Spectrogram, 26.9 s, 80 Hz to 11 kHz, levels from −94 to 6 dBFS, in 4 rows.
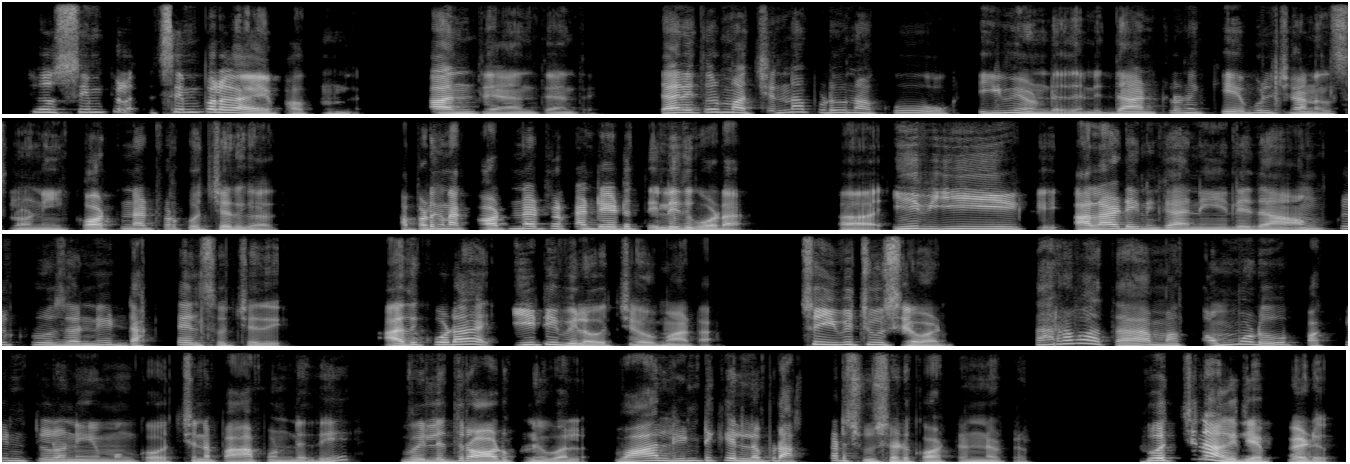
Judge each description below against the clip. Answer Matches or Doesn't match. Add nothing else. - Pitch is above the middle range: Doesn't match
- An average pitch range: Doesn't match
